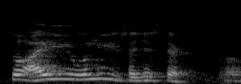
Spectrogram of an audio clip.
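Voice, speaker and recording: Against audible room echo, a man speaks at a very slow pace in a high voice with a dark, mellow tone. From India. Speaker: interviewee sharing life story. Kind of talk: oral history interview. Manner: halting.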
